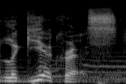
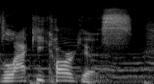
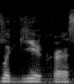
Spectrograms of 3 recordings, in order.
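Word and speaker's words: Lagiacrus: So for instance, there's this monster, my favorite monster, mind you, called the Legiacris, and as a kid I read that as Lachicargus, and I called it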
